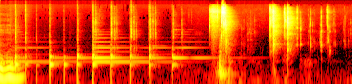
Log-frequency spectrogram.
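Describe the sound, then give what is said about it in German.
A beer can is opened: a run of about ten evenly spaced metallic ticks with a faint ring, then a sharp crack and fizzing hiss, followed by a second burst of hiss. “Wir haben schon lange nicht mehr mit so einem plumpen Bierdosenöffner angefangen.”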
